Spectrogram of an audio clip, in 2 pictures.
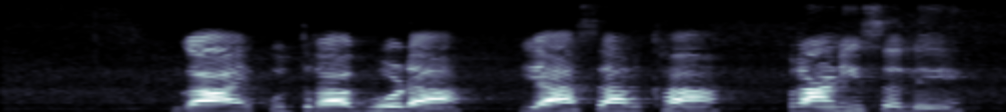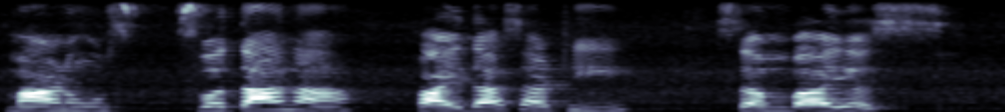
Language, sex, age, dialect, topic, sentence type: Marathi, female, 31-35, Northern Konkan, agriculture, statement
